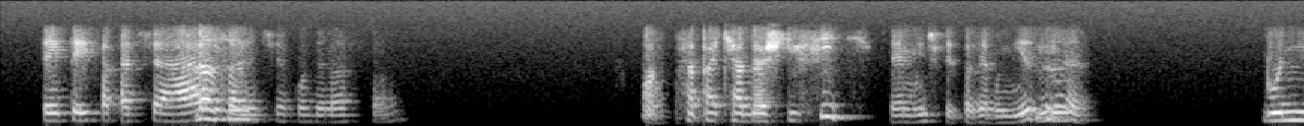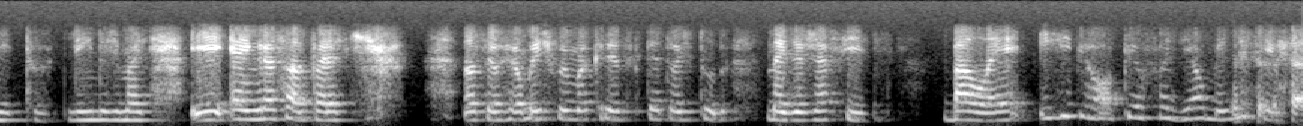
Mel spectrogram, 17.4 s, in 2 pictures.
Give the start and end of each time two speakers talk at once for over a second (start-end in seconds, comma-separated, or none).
none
